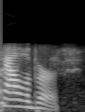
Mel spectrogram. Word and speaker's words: Calibre: Calibre? – Calibre. Who knew? – I cut out the Calibre. Okay. – The creator commented on his blog about it.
